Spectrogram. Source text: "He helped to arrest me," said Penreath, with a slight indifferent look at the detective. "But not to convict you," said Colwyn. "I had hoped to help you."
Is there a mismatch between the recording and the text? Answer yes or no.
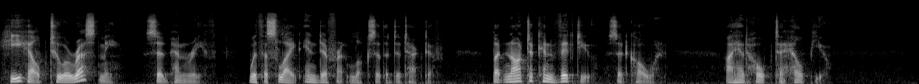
yes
